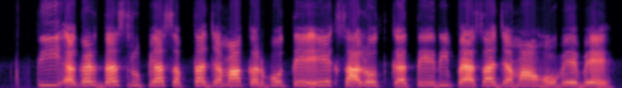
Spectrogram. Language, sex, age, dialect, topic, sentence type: Magahi, female, 18-24, Northeastern/Surjapuri, banking, question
